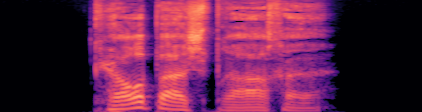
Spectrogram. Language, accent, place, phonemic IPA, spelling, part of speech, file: German, Germany, Berlin, /ˈkœʁpɐˌʃpʁaːxə/, Körpersprache, noun, De-Körpersprache.ogg
- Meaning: body language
